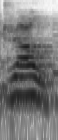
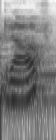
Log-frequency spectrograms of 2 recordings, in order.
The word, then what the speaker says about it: drought: Meanwhile, there was a severe drought. It is not drought, it is drought.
